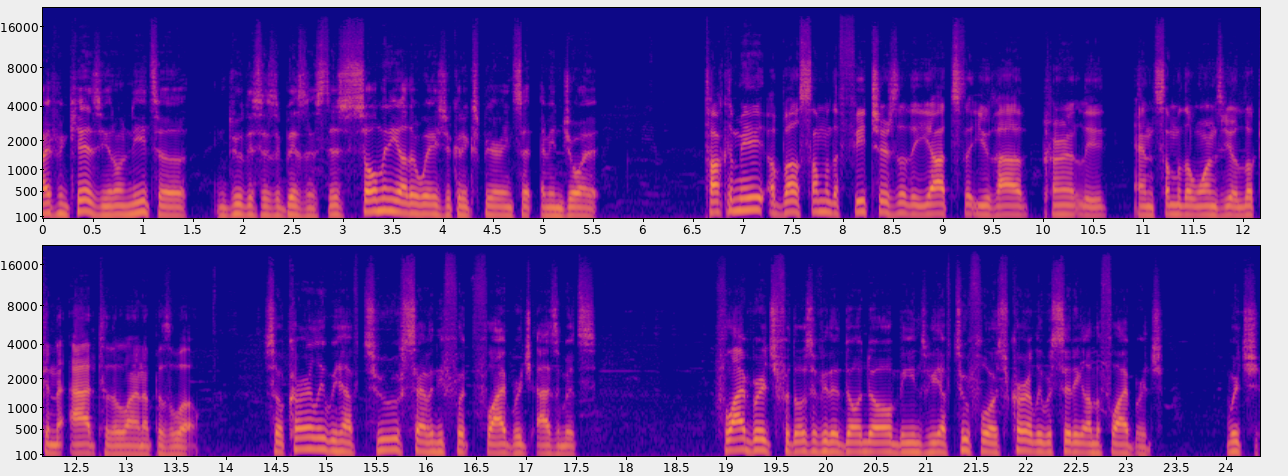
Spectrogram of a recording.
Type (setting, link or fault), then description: setting, inside a vehicle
